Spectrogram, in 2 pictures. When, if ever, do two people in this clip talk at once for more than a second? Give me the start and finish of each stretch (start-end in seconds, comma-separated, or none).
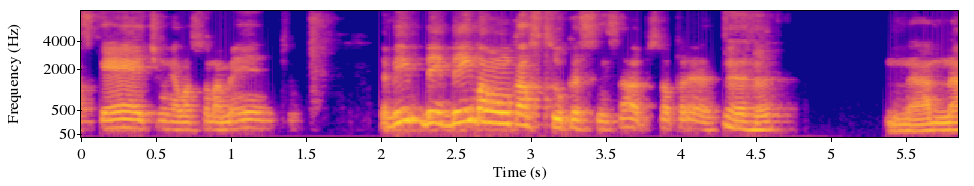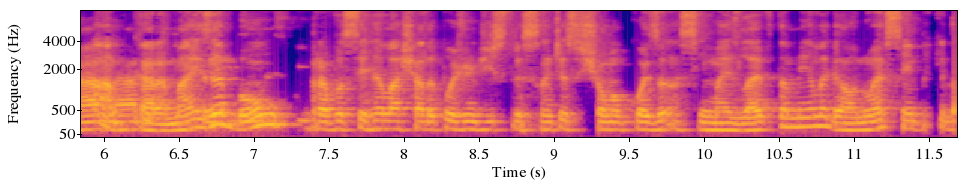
6.0-7.2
